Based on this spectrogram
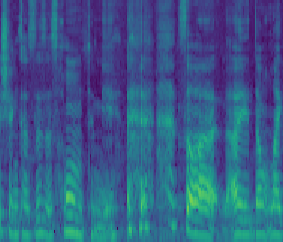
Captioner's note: laughs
